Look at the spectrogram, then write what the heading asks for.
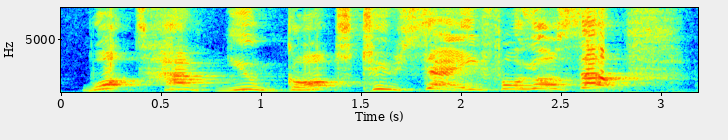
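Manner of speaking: teacher losing patience, shouting slowly; angry repeat. A narrator's reading. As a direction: spell it out in fury. Kraken repeats angrily.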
